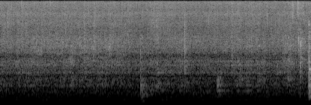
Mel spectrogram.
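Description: Vegetarian puttanesca-style pasta sauce sizzles steadily in hot oil in a pan, with occasional soft scrapes and knocks of a spoon stirring it, close up and continuous with no talking.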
